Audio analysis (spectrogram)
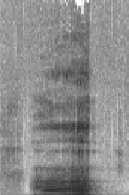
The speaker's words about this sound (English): I'm just trying not to cough really hard. That's why I'm making these strange noises.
